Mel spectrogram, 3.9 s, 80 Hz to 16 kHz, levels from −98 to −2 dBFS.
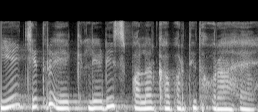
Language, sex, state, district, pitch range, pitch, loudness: Hindi, male, Jharkhand, Ranchi, 200-250 Hz, 210 Hz, -11 LUFS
